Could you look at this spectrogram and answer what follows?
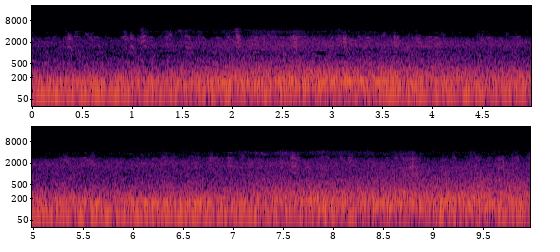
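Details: At dawn on a beach bird sanctuary, a dense chorus of short, nasal, yapping calls from many skimmers runs throughout, over a steady low rumble of surf and wind.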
